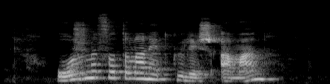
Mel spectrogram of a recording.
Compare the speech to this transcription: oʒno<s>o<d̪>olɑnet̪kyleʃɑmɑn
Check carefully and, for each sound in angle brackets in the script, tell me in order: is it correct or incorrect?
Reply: correct, incorrect: t̪

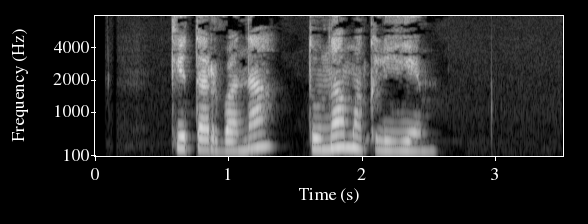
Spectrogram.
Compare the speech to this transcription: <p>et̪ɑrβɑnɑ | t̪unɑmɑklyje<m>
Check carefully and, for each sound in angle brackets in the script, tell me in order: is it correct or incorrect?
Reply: incorrect: k, correct

